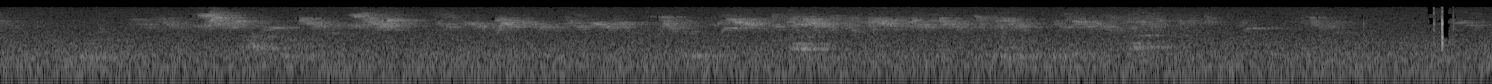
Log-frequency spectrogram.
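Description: A small bird chirping rapidly: a quick run of short, high chirps several times a second, fading near the end. A single sharp click comes just before the end.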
